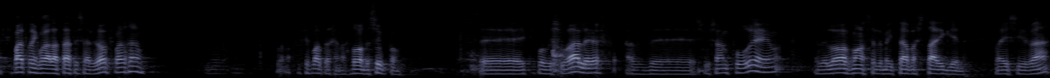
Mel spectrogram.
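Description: Animated man teaching Torah. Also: mid-range voice. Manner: animated, shifts between reading texts and telling anecdotes. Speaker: Torah lecturer. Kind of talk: lively Torah lesson with personal stories. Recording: dull lo-fi recording.

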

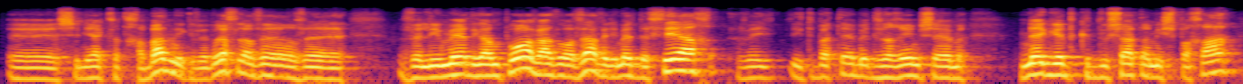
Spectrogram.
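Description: A man giving an anecdotal memorial talk as a yeshiva teacher, telling stories in a lively way. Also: mid-range voice. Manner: lively, storytelling, acts out quotes.

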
